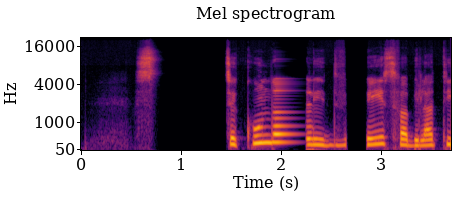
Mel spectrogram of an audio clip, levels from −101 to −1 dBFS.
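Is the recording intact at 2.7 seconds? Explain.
No. At 2.7 seconds the speech is in the middle of a playback stall that runs from 2.65 to 2.88 s. The sound stops abruptly mid-flow and the output falls silent for about 0.21 s. Then the speech resumes. The likely cause is the player running short of data, or its playback thread being held up, so nothing reached the output until it caught up again.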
